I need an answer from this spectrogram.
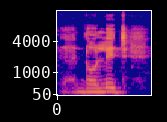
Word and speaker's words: knowledge: In this word we can say d sound is silent. Knowledge, knowledge, in this g is coming after d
